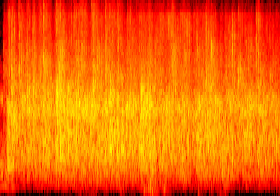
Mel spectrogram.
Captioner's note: applause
